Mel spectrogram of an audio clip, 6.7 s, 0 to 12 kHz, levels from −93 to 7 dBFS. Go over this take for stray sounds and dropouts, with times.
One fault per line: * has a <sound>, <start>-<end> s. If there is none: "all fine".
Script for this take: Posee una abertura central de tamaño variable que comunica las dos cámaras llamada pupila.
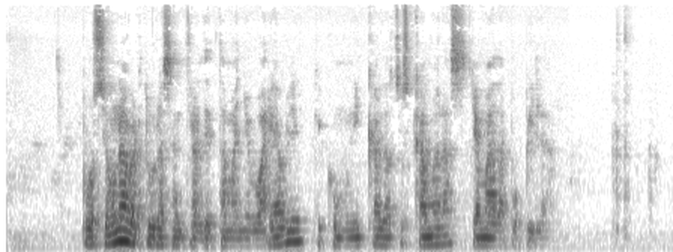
all fine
